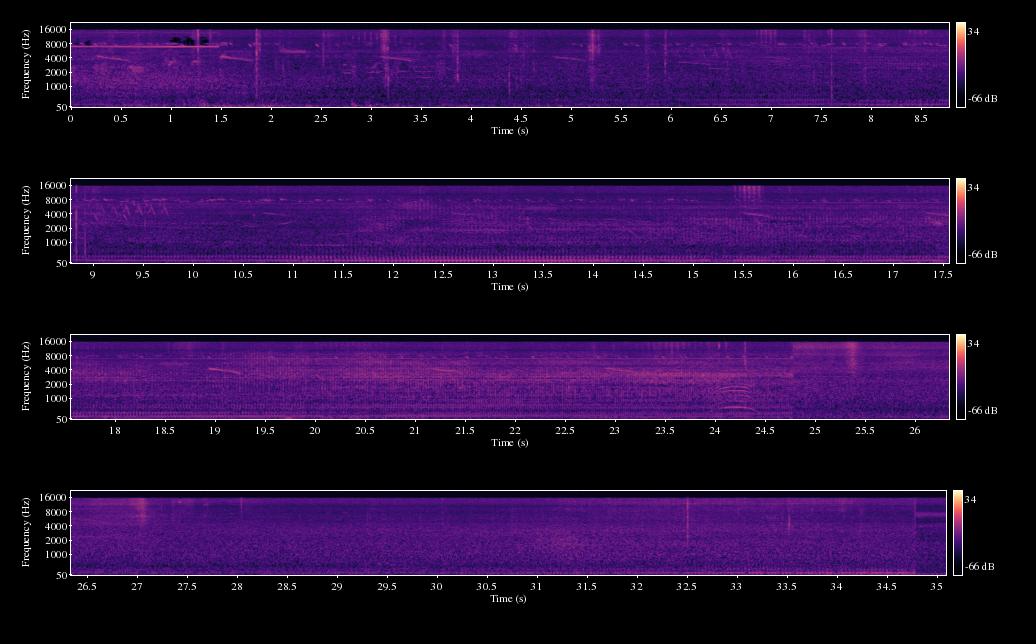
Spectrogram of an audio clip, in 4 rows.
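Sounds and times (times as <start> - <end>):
engine hum: 0.0 - 2.5, 4.2 - 35.0
faint high chirps: 0.0 - 4.0.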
